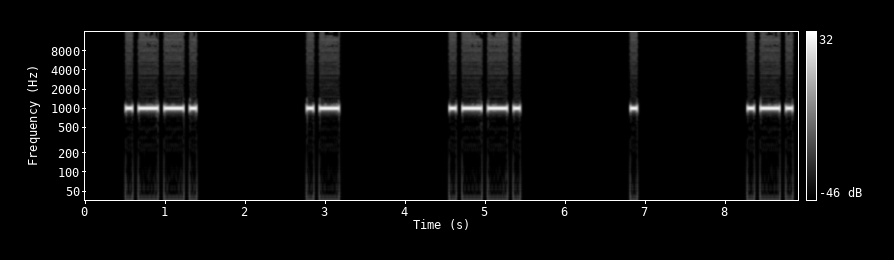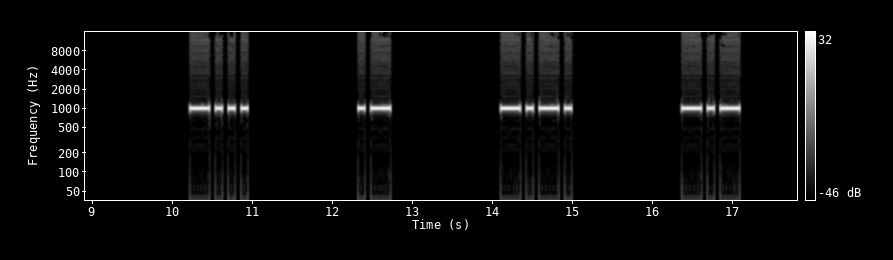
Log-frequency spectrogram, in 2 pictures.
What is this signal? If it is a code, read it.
Morse code, heard as a keyed tone, about 15 wpm, spaced as for 5 wpm, 1000 Hz. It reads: PAPERBACK
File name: qotdfiles / 5wpm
